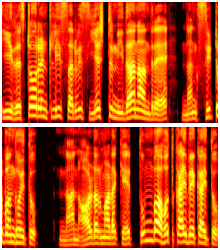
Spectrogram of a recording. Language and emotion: Kannada, angry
